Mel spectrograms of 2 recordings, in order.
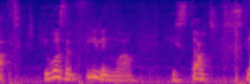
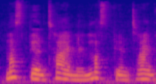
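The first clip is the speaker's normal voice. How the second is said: ordinary delivery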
